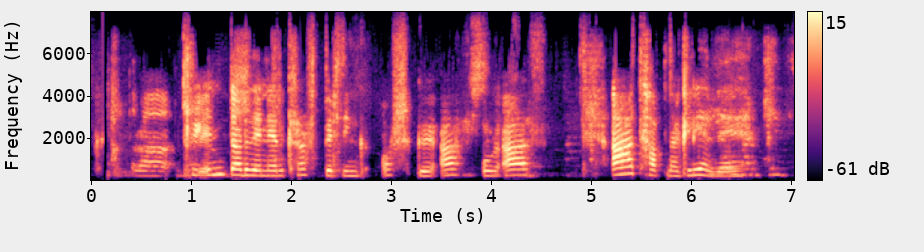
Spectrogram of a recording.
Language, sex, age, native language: Icelandic, female, 11, Icelandic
